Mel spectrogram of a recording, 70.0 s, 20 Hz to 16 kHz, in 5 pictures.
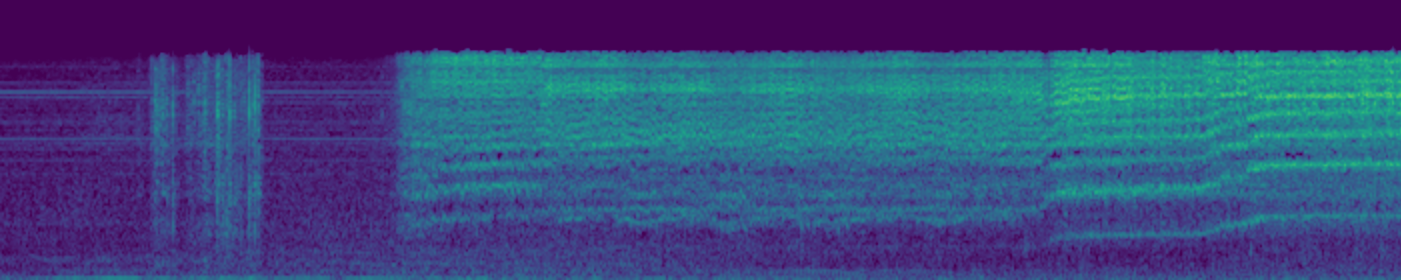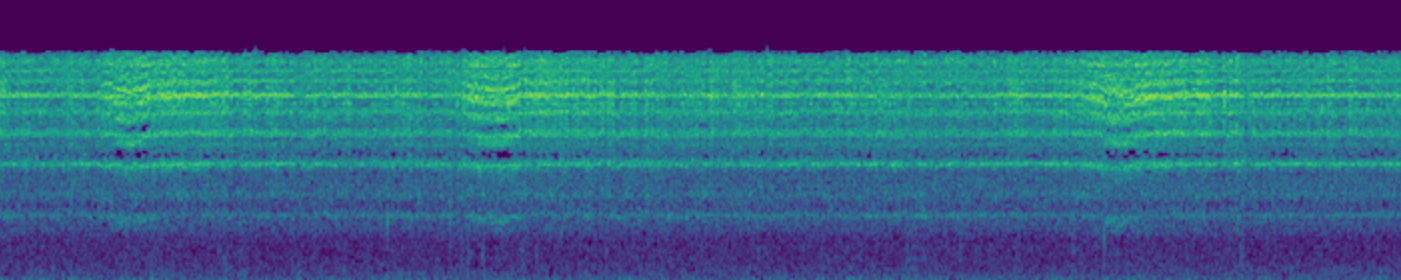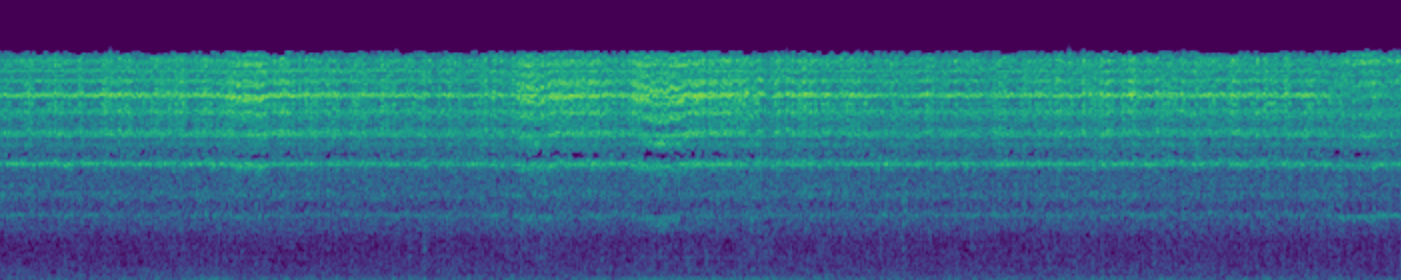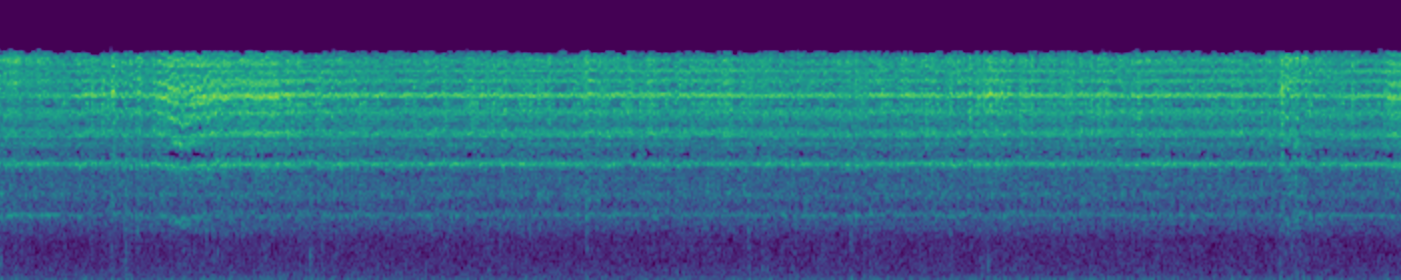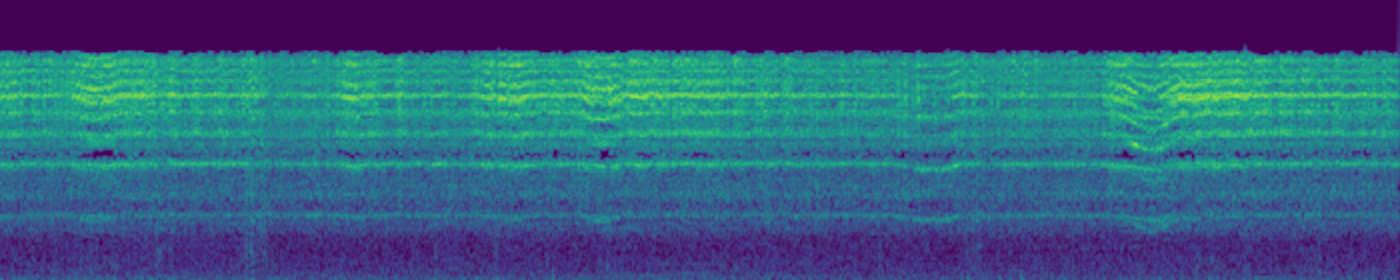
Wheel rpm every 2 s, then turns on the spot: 0, 10, 100, 120, 120, 140, 210, 230, 230, 230, 230, 230, 230, 230, 230, 230, 230, 230, 230, 230, 230, 230, 230, 230, 230, 230, 240, 230, 230, 230, 230, 230, 230, 230, 230.
2-4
